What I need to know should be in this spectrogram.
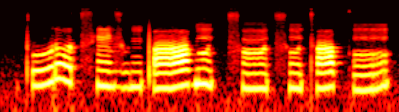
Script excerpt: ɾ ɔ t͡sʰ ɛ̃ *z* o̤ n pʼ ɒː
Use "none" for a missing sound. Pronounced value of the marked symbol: z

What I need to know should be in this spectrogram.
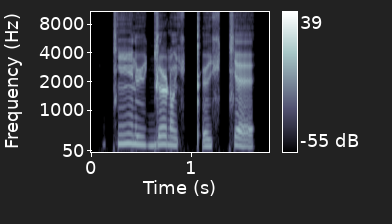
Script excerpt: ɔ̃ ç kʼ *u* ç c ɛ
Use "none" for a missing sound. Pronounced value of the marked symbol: ø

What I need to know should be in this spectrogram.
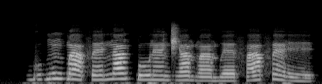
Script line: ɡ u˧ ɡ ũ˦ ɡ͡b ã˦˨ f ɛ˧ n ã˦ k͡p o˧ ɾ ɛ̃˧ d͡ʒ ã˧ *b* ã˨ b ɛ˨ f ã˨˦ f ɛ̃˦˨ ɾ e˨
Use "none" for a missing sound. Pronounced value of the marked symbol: b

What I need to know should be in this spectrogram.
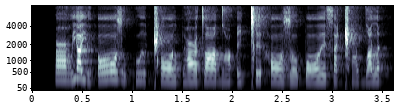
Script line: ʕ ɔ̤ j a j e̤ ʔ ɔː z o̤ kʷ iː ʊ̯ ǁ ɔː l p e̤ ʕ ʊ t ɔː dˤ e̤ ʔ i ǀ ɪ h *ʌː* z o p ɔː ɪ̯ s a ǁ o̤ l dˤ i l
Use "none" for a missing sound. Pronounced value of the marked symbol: ɔː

